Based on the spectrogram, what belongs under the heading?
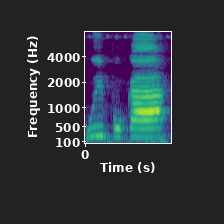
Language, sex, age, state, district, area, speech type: Bengali, male, 45-60, West Bengal, Uttar Dinajpur, rural, spontaneous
